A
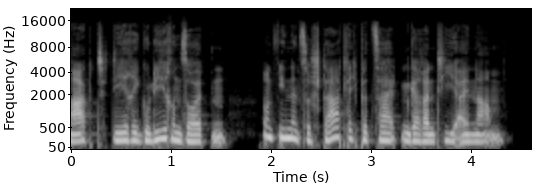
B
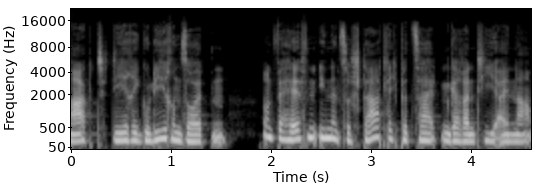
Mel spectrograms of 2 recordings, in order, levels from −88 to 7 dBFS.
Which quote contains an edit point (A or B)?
A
